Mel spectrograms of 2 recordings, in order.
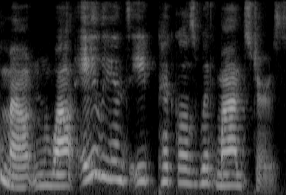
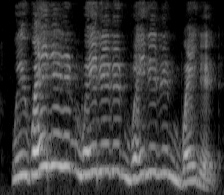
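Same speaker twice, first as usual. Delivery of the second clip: high, louder mock-dramatic storyteller; mock story voice; 10 semitones higher, 6 dB louder than usual. Boy mocking a dull story, high mock-dramatic voice. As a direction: ham up the endless waiting.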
